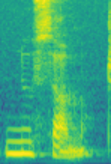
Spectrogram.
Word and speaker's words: nous sommes: która brzmi nous sommes, czyli my jesteśmy. Błąd polega na tym, że czasem wkrada się tam dźwięk z, który totalnie nie ma tam racji bytu. Wymawiamy to nous sommes z s,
